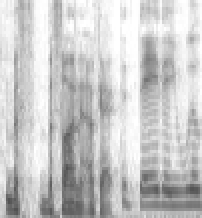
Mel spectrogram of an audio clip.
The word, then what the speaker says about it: Befana: So they've got this witch named Befana. No, Befana. Befana, okay. The day they will pronounce that name right.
